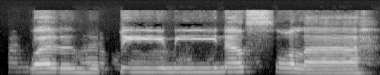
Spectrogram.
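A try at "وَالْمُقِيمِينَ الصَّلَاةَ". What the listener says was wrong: Lebih tebalkan Ibu huruf shadnya. As-sholah wal muqimina sholah. As-sholah.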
